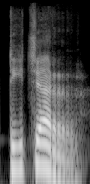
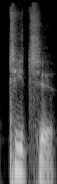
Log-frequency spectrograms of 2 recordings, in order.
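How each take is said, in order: First: टीचर with a clear R at the end; rhotic wrong version. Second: टीचर with no R, ending in a soft schwa; silent R. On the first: Teacher showing students the wrong R-ending टीचर. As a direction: pronounce टीचर ending in a rolled R. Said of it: "टीचर नहीं होगा". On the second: Teacher showing students the British silent-R टीचर. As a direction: drop the R in टीचर. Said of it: "जो R है वो silent है". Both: Shown as a demonstration.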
